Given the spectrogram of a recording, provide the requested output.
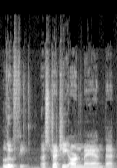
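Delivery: ordinary delivery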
